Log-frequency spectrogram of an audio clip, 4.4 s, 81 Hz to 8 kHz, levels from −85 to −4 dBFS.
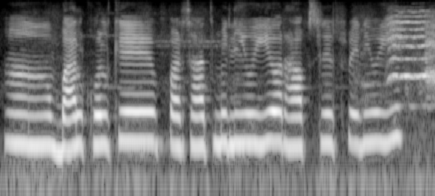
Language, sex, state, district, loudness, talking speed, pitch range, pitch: Hindi, female, Bihar, Katihar, -15 LUFS, 220 wpm, 265-290 Hz, 280 Hz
